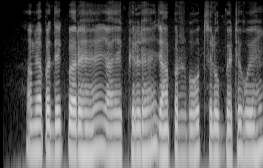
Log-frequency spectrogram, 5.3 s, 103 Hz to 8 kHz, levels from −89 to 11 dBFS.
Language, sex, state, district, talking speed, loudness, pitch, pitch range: Hindi, male, Punjab, Pathankot, 215 wpm, -14 LUFS, 150 Hz, 145-155 Hz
